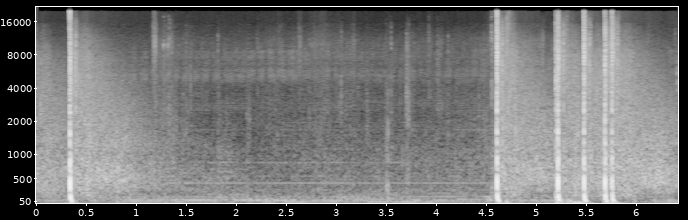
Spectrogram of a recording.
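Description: Grenades explode in the Arma 3 military shooter: one sharp distant blast, then a quiet stretch of faint ambience, then a cluster of four or five loud cracking detonations in quick succession.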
